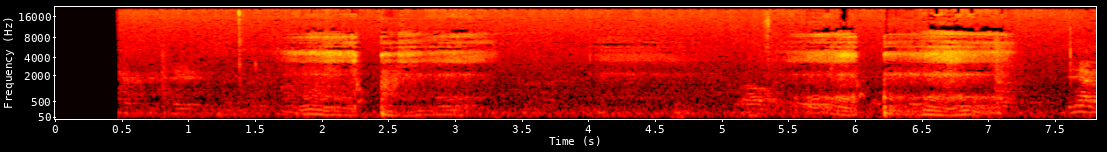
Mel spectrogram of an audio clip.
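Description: Rough, rattling snores on the in-breath, about two in eight seconds, with room noise between them. Snoring.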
